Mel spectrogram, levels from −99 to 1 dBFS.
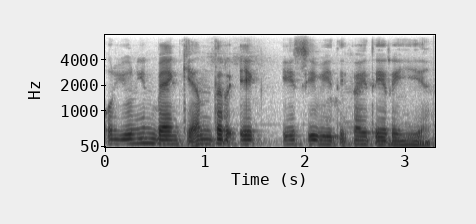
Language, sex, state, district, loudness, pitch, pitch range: Hindi, male, Uttar Pradesh, Shamli, -19 LUFS, 110 Hz, 100-115 Hz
